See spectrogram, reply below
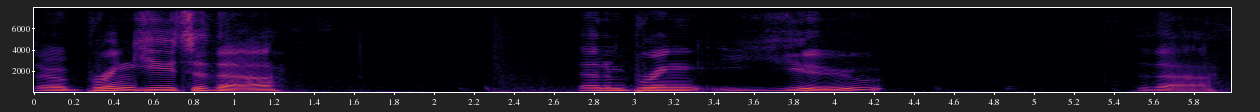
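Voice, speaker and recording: Extremely slow yet expressive, a young man from England with a slightly high, mellow voice chats through a live building game stream. He talks to the pieces he places in a self-deprecating way, and the recording is dry.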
